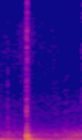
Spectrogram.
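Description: A single knock on a shop wall that has shifted and is propped up because it risked collapsing onto customers. The knock is a short, dull thud, mostly low and lightly resonant, with a quick decay. It sounds hollow, a sign of a construction defect.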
